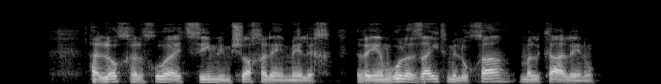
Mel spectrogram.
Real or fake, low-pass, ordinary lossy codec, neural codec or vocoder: real; 7.2 kHz; AAC, 48 kbps; none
